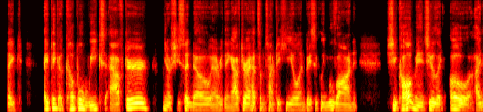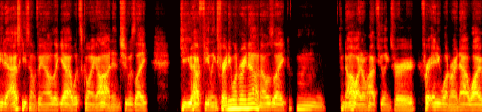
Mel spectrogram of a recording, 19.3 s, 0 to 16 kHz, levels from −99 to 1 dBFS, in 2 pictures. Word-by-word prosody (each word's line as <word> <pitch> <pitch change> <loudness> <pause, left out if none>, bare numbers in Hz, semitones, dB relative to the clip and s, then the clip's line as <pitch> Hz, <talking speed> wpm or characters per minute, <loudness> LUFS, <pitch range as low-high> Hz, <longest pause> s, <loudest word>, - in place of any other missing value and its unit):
like, - - -5 0.4
I - - +5
think 145 -1 +2
a - - -3
couple 130 +2 +3
weeks 120 +3 -2
after- 150 +1 +5 0.3
you 125 - -4
know, 105 - -2
she - - -6
said 115 -3 0
no 95 -1 -3
and 90 - -6
everything- 85 0 -6
after - - +1
I - - +4
had - - -3
some - - -10
time - - -8
to - - -4
heal 95 -1 -5
and 95 - -13
basically 95 +2 -6
move 110 +1 -2
on, 95 -1 -2 0.6
she - - 0
called 145 - +6
me, 115 -3 +1
and 105 - -7
she 120 - +1
was 110 -2 +4
like, 100 -1 -3
"Oh, 115 -6 +3
I - - -2
need 105 0 -3
to 100 - 0
ask 120 +2 +1
you 105 - 0
something," 90 -1 -8
and 90 - -7
I - - -4
was 95 - -5
like, 90 - -5
"Yeah, 100 - +2
what's 95 +1 -5
going 90 -2 -5
on?" 85 -2 0
and 90 +2 -13
she - - -4
was 95 -1 -7
like, 90 -4 -2 0.6
"Do 115 - -1
you 105 +1 +5
have 100 -2 +3
feelings 100 +1 -4
for 120 - +3
anyone 135 +4 +7
right 140 0 +7
now?" 150 0 +4
and 115 - -2
I 100 - -3
was 100 +1 -2
like, 95 -3 -1 0.2
"N 110 -5 -8 0.3
No, - - +1
I 90 - 0
don't 90 0 -5
have 95 -1 -3
feelings 90 -3 -10
for 85 -2 -2 0.2
for - - +2
anyone 100 -2 -1
right 90 +1 -4
now, 90 0 -1
why 90 0 +2
100 Hz, 235 wpm, -23 LUFS, 90-115 Hz, 0.6 s, anyone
